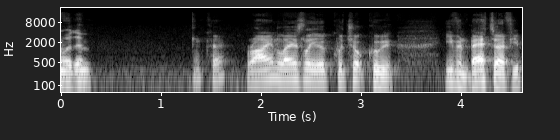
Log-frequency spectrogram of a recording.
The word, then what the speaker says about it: Ugochukwu: Ryan, Leslie Ugochukwu. Even better if you pronounce it correctly. Ugochukwu from Rennes, 27 million.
